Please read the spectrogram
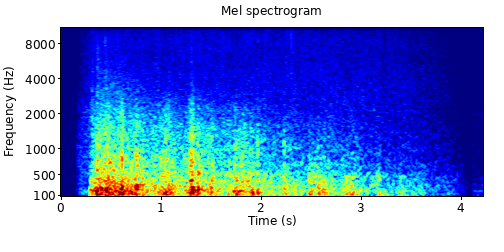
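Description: A rumble with a few crackles that starts suddenly just after the opening and dies away over about four seconds.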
